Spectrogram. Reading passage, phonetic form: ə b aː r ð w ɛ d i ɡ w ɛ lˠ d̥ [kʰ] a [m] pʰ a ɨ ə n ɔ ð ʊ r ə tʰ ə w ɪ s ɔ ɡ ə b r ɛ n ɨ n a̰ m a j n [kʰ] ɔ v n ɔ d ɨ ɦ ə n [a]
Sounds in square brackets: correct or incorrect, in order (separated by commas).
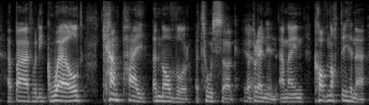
correct, correct, correct, correct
